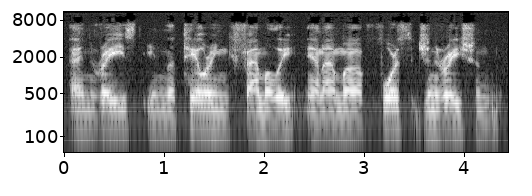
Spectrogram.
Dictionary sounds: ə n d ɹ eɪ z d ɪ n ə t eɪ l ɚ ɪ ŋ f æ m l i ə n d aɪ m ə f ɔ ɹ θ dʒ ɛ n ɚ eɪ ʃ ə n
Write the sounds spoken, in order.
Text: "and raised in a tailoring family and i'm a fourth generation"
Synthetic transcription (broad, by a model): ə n ɹ eɪ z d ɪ n ə t eɪ l ɚ ɪ ŋ f æ m l i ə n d aɪ m ə f ɔ ɹ θ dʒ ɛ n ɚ eɪ ʃ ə n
